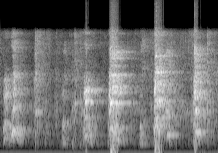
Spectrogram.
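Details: Flame, a four-month-old Shih Tzu puppy, barks while chasing his ball around the house; loud high yappy barks come roughly every three-quarters of a second, with softer yips between, indoors.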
